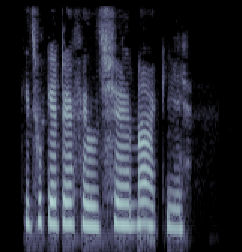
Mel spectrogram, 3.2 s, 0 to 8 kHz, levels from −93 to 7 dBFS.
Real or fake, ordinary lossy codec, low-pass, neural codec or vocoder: real; AAC, 48 kbps; 7.2 kHz; none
